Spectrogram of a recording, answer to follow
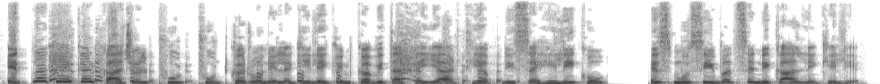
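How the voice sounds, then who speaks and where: A woman's voice: mid-range voice, very animated, moderate pace. A woman narrating a scripted moral story as a storyteller.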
